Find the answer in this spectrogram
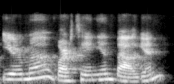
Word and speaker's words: Irma Vartanian Balian: it better than i can and start with pronouncing your name so that our audience gets it right okay uh um irma vartanian balian i was born in lebanon i was raised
